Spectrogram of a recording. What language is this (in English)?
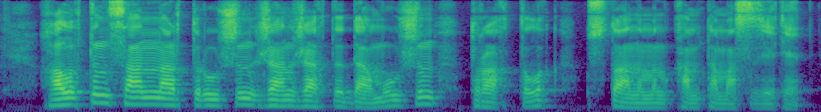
Kazakh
